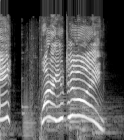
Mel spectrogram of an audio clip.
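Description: A cartoon character's wordless voiced exclamations: a short one at the start, then a long drawn-out one that rises and falls in pitch, over soft background music.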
